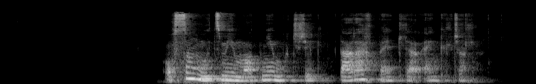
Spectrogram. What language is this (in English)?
Mongolian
